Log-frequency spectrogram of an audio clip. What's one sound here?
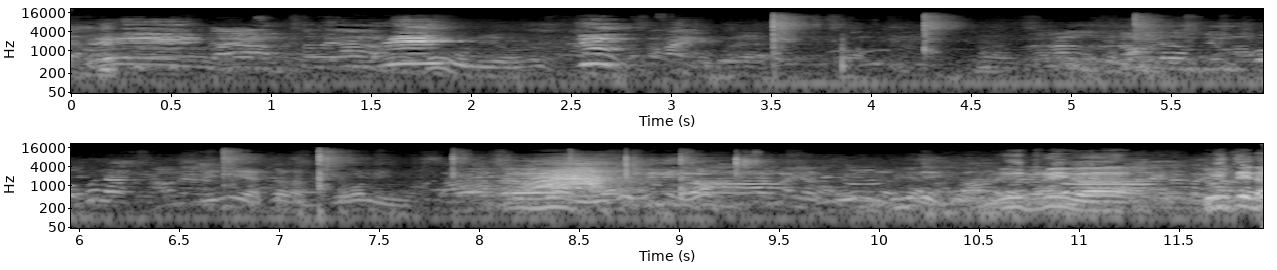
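A crowd of young men talks and shouts excitedly outdoors.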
